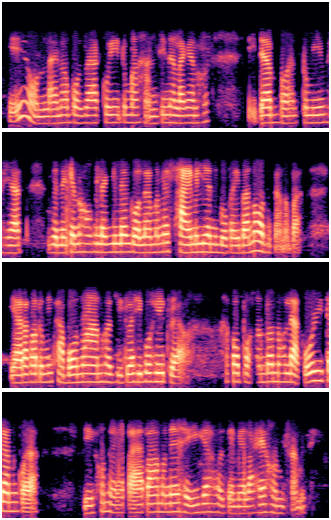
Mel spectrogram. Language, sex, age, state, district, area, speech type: Assamese, female, 30-45, Assam, Sivasagar, rural, conversation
